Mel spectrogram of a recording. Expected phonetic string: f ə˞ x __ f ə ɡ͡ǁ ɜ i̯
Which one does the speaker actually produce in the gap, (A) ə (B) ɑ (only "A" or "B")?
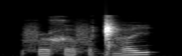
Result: A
